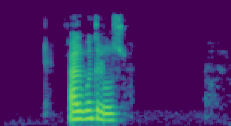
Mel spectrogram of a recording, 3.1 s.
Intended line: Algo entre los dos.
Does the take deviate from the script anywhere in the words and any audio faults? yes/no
yes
